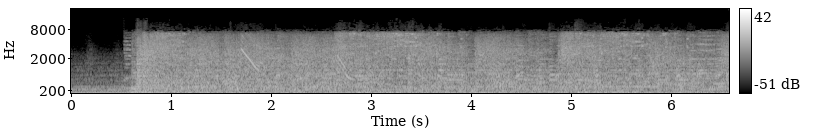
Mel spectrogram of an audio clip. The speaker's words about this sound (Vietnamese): Một làn mưa đạn từ trong nhà bắn ra, hướng tới 2 chiếc xe cảnh sát. Một cuộc đấu súng nghẹt thở đã diễn ra vô cùng bất ngờ.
